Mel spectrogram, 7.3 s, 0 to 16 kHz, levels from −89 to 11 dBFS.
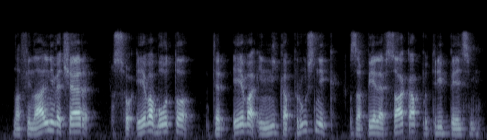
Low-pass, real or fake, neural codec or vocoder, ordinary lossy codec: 7.2 kHz; fake; codec, 16 kHz, 8 kbps, FunCodec, trained on Chinese and English, 25 frames a second; Opus, 64 kbps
